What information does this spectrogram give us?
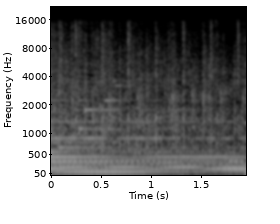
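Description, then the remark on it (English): An audience claps together in praise of God, a dense, steady patter of many hands that holds evenly throughout, layered over a sustained low tonal hum of accompanying music. “Okay, clap. So someone's mind will show up. Praise God. Just let's clap.”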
